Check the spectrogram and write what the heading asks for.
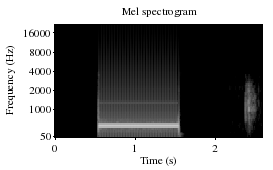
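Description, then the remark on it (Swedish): A single steady telephone ringback tone of an outgoing call to the company Invacare hums clearly for about one second, then stops, followed by a brief faint click. There is no talking. “Nu tar vi en kort paus och ringer upp min samarbetspartner Invacare.”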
